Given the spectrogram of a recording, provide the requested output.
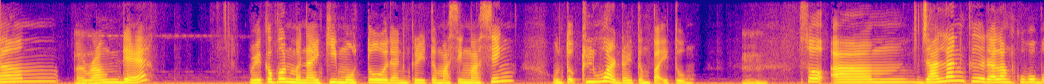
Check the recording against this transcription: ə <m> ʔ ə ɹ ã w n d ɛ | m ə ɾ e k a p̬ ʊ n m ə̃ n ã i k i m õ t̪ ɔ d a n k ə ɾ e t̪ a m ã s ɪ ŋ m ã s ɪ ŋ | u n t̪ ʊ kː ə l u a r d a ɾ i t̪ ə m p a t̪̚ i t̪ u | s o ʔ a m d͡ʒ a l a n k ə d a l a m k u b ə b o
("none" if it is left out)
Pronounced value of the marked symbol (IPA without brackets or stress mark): m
